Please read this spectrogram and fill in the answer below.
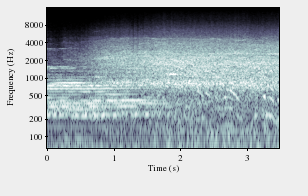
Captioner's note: cheering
